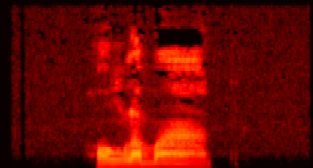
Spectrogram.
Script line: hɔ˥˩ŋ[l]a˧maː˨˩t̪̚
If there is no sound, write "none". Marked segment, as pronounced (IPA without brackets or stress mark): l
